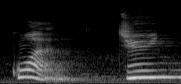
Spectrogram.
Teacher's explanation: 冠 has u sound and is pronounced the way the fourth tone, which is a falling tone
